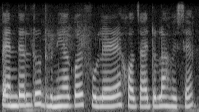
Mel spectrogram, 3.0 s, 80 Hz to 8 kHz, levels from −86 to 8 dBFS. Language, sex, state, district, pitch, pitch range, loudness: Assamese, female, Assam, Sonitpur, 240 Hz, 230-260 Hz, -13 LUFS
